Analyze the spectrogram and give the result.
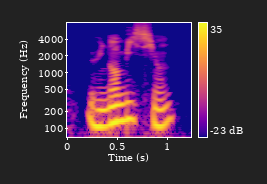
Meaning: ambition
- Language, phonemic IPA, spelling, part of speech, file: French, /ɑ̃.bi.sjɔ̃/, ambition, noun, Fr-ambition.ogg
